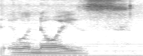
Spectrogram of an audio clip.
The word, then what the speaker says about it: Illinois: We're in Texas, Illinois. Except that I grew up in the Midwest, so I know how to pronounce it the right way.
